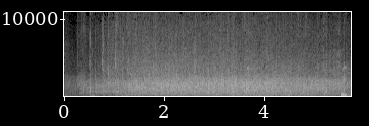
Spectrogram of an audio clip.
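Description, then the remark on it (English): Steady applause from a crowd, many hands clapping at once in a dense, continuous patter that swells in and holds at an even level for several seconds. “Yeah, they pick, they clap for my things too sometimes.”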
